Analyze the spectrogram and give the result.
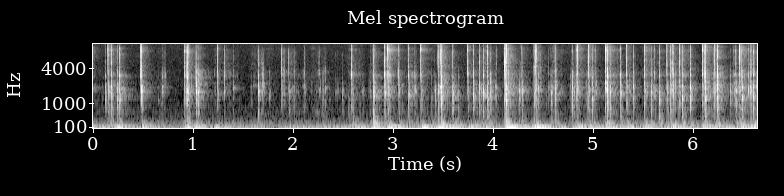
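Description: Long nails and fingertips type rapidly on a compact RGB-backlit mechanical keyboard with plastic keycaps. The result is a steady stream of bright, sharp plastic clicks and clacks over a soft low thump. Each keystroke is short and dry, with almost no ring.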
